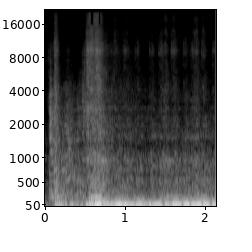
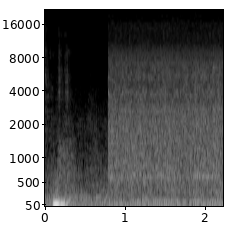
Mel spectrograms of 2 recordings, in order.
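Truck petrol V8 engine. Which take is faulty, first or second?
second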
